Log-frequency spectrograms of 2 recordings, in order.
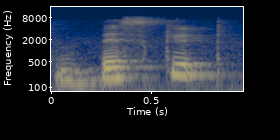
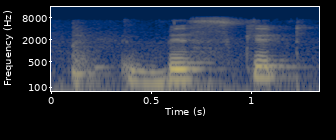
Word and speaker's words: biscuit: silent D silent U silent U like sa sa we have biscuit biscuit biscuit it's it's not biscuit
